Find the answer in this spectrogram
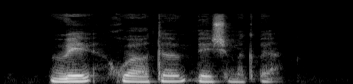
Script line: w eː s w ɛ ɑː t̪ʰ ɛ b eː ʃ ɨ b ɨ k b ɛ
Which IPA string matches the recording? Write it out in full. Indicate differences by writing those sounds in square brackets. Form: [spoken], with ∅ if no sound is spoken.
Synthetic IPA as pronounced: w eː [x] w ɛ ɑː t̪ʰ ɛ b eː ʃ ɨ [m] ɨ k b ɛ

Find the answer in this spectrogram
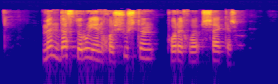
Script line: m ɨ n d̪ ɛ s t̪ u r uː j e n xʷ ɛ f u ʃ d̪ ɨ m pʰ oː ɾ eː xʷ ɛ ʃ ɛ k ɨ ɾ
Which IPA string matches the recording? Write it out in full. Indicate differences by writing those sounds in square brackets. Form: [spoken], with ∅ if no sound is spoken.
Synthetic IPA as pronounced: m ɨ n d̪ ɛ s t̪ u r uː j e n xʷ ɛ [ʃ] u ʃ [t̪] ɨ [n] pʰ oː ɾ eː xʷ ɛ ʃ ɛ k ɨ ɾ

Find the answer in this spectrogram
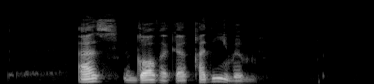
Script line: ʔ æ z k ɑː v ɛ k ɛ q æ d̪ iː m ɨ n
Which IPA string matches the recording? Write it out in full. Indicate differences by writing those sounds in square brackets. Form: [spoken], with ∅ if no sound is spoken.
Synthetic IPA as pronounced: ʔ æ z [ɡ] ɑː v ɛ k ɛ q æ d̪ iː m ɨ [m]

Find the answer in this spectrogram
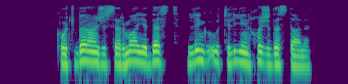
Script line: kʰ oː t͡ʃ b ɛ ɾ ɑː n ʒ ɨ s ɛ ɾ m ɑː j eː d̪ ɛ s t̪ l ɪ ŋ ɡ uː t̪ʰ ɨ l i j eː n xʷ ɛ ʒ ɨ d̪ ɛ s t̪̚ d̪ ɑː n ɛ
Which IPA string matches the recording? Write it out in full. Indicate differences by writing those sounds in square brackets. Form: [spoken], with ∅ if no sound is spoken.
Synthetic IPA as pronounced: kʰ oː t͡ʃ b ɛ ɾ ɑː n ʒ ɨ s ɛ ɾ m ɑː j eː d̪ ɛ s t̪ l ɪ ŋ ɡ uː t̪ʰ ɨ l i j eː n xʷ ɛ ʒ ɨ d̪ ɛ s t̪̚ d̪ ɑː n ɛ

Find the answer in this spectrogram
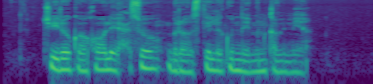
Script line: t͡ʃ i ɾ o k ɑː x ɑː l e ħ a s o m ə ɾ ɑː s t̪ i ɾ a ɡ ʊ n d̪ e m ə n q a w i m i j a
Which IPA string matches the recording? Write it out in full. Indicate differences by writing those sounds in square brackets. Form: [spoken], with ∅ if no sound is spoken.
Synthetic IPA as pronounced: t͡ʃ i ɾ o k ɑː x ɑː l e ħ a s o [b] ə ɾ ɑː s t̪ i [l] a ɡ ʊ n d̪ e m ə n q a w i m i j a

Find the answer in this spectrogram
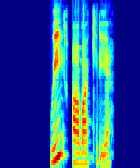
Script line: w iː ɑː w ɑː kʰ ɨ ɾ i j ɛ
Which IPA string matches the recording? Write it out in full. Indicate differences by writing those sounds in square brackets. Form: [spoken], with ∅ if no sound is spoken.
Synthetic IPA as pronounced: w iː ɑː [v] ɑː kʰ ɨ ɾ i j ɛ

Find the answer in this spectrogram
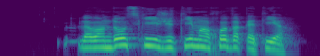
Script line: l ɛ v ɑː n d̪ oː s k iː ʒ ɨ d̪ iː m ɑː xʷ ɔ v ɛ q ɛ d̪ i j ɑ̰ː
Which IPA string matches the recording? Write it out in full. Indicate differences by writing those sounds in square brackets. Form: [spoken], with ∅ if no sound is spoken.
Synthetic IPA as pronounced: l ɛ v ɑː n d̪ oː s k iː ʒ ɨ [t̪] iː m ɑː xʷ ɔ v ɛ q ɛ [t̪] i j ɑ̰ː

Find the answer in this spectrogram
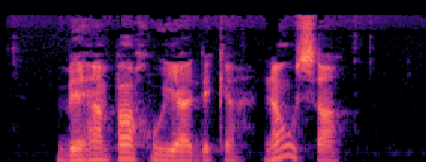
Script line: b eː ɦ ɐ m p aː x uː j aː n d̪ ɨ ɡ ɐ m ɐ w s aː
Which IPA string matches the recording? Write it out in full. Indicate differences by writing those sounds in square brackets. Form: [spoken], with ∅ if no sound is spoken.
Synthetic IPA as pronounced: b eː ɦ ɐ m p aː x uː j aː [∅] d̪ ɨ [k] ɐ [n] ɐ w s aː

